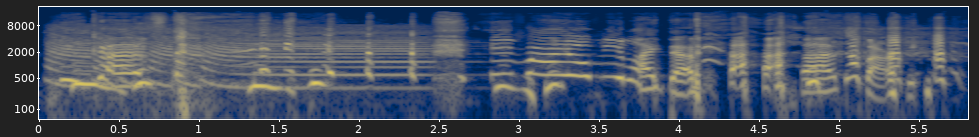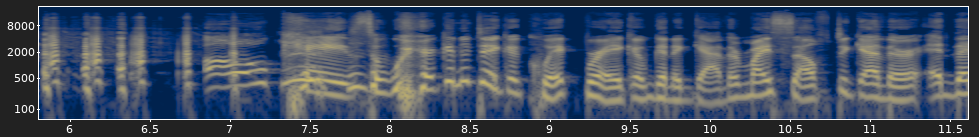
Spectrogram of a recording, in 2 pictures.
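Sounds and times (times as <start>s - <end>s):
hip hop air horn blasts: 0.0s - 2.8s
laughter: 0.2s - 3.4s, 4.0s - 8.0s
speech: 3.8s - 5.6s, 7.6s - 11.6s.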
